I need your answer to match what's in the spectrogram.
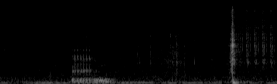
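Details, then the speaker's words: Contax TVS camera with the common torn flex cable between shutter unit and body: a short whir, a sharp snap and rapid light ticks as the shutter chatters; the cable is ripped enough that the shutter is dead. "Oh no, I guess the cable's ripped enough so that the shutter's dead. So the reason why this is happening is that there's a cable that connects the shutter unit right here to the actual body that controls the aperture, the shutter, and pretty much everything that a lens unit wo"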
